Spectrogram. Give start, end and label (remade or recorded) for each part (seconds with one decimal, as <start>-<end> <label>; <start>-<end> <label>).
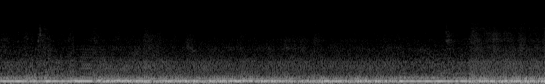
0.0-0.7 recorded; 0.7-4.0 remade; 4.0-4.7 recorded; 4.7-5.5 remade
